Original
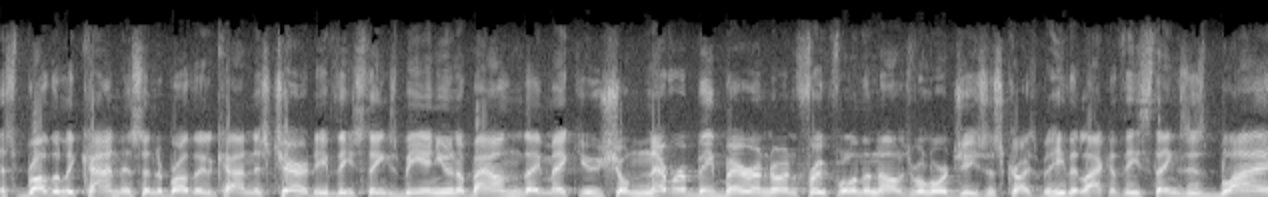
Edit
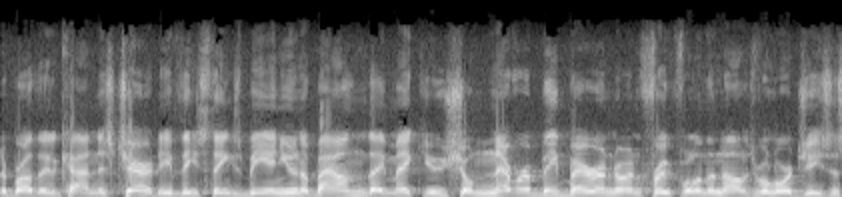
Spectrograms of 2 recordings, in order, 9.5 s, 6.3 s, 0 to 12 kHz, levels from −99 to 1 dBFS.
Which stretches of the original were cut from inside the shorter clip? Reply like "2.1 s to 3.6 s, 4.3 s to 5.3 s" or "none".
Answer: none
